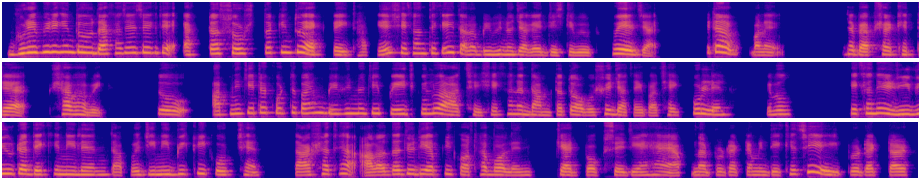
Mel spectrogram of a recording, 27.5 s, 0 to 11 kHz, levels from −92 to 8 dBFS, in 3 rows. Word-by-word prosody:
ঘুরে 310 +5 +9
ফিরে 360 +1 +8
কিন্তু 350 -1 +6 0.2
দেখা 260 +3 +2
যায় 320 +1 +1
যে 325 - +4
তে 290 - +3 0.2
এক 210 - -7
টা 270 - +5
সোর্সটা 280 +2 +1
কিন্তু 340 +1 +4 0.2
একটাই 215 -2 -2
থাকে। 185 +4 -8 0.2
সেখান 290 -1 -1
থেকেই 300 +3 +2
তারা 225 - -1
বিভিন্ন 215 0 +1
জায়গায় 190 -1 0
distribute 175 0 -1 0.2
হয়ে 260 -3 +10
যায়। - - -4 0.5
এটা 365 -1 +7 0.3
মানে 185 -1 0 0.7
এটা 240 - -2
ব্যবসার 190 +4 +2
ক্ষেত্রে 215 -2 -2
আ - - -3 0.4
স্বাভাবিক। 220 -10 0 0.5
তো 240 - +4 0.5
আপনি 215 +5 -3
যেটা 310 +1 -1
করতে 300 +2 -4
পারেন, 295 +3 0
বিভিন্ন 280 +2 0
যে 285 - +2
পেজগুলো 255 +2 0 0.2
আছে 195 0 -10
সেখানে 240 +4 -4
দামটা 190 0 -4
তো - - -2
অবশ্যই 180 +7 -3
যাচাই-বাছাই 170 +1 -5
করলেন, 250 -7 +2 0.5
এবং 235 +2 -1 0.6
সেখানে 275 +2 +1 0.2
রিভিউটা 260 +2 +4
দেখে 225 +2 -1
নিলেন, 215 -1 +1 0.2
তারপরে 195 +3 -4
যিনি 220 +1 +2
বিক্রি 255 +3 -1
করছেন 210 -3 -2 0.4
তার 190 +1 0
সাথে 250 +1 -3 0.3
আলাদা 195 +6 +1
যদি 250 0 0
আপনি 235 +2 -7
কথা 195 +3 -4
বলেন 180 -2 -1 0.4
চ্যাটবক্সে 190 0 -2
যে, 185 - -1
"হ্যাঁ 200 -4 -2
আপনার 185 +3 -4
প্রোডাক্ট 190 -1 -6
আমি 200 - -3
দেখেছি" 245 - -2 0.2
এই 205 - +2
প্রোডাক্টটার 190 -1 0
220 Hz, 150 wpm, -24 LUFS, 190-270 Hz, 0.7 s, হয়ে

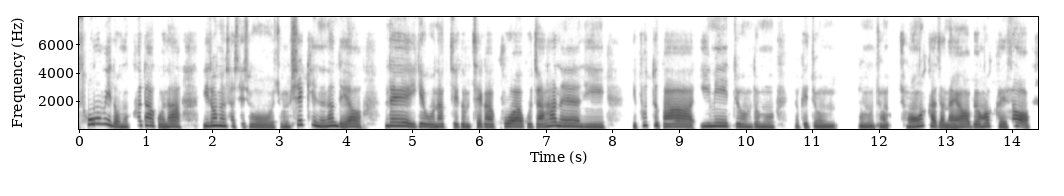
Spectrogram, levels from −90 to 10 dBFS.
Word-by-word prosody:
소음이 370 0 +1
너무 185 -7 0
크다거나 215 -9 +1 0.3
이러면 260 +1 +5
사실 215 -4 -8
저 175 -2 -2
좀 180 0 -4
싫기는 275 - +2
한데요. 215 -6 +3 0.3
근데 250 -2 +4
이게 200 +1 -1
워낙 190 +1 -2
지금 185 -2 -4
제가 185 -2 -1
구하고자 200 -3 +1
하는 220 -5 +2
이, 175 -1 -2 0.4
이 205 - -4
포트가 195 -7 0
이미 230 +1 +3
좀 185 -3 -3
너무 175 0 -3 0.3
이렇게 185 - -5
좀 85 - -3 0.4
어 90 -2 -1
좀 175 -3 -3 0.2
정확하잖아요. 185 -4 +1
명확해서 205 +1 +1
195 Hz, 265 characters per minute, -22 LUFS, 180-235 Hz, 0.4 s, 이러면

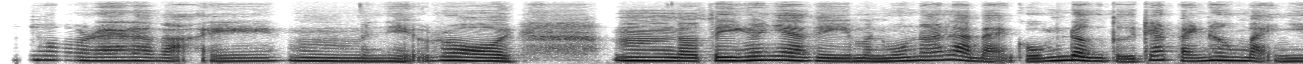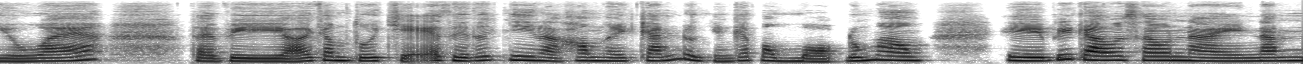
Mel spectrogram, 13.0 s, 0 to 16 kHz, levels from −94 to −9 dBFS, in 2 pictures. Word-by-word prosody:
Ồ, 250 0 -5
ra 200 0 +1
là 200 -1 0
vậy, 180 +1 -5
ừm, 185 -3 0
mình 170 0 -3
hiểu 170 +4 -4
rồi. 195 -5 +3 0.5
Ừm, 205 -3 +4
đầu 180 -1 +2
tiên 205 +2 +3
á 225 - +6
nha 230 -3 +3
thì 175 -3 0
mình 170 -1 -1
muốn 180 +4 +1
nói 230 +2 0
là 245 -3 +2
bạn 160 -6 -3
cũng 180 +7 +1
đừng 200 -6 +4
tự 150 0 -3
trách 245 +8 -2
bản 185 +2 -2
thân 215 -2 +3
bạn 165 -3 -3
nhiều 165 -1 -2
quá. 190 +9 0 0.5
Tại 175 -3 -2
vì 170 -1 0
ở 165 - +1
trong 210 0 0
tuổi 195 -1 -1
trẻ 175 - -3
thì 200 -3 0
tất 220 - -2
nhiên 230 -3 +2
là 185 - 0
hông 205 -1 -1
thể 185 -1 -1
tránh 205 +4 -1
được 245 -8 -1
những 165 -2 -7
cái 210 - -4
bồng 180 -4 -2
bột, 155 -2 -2
đúng 195 +4 +1
hông? 225 -3 +2 0.4
Thì 200 -2 +3
biết 275 +8 0
đâu 235 -2 +5
sau 225 -1 +1
này 185 -4 +1
5 190 +3 0
195 Hz, 250 wpm, -18 LUFS, 175-215 Hz, 0.5 s, á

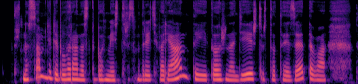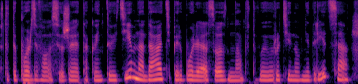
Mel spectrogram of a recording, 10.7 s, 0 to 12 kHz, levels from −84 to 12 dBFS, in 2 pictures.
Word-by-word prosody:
Потому - - -13
что 215 - +1
на - - +4
самом 310 +10 0
деле 245 -5 +1
была 200 +1 +2
рада 205 -2 +2
с 185 - -2
тобой 195 -2 -4
вместе 175 -1 -1
рассмотреть 190 -3 -4
варианты 210 - +2
и - - -1
тоже 195 +1 0
надеюсь, 190 +5 +3
что 220 - -8
что-то 185 -1 -6
из 170 +1 -3
этого, 195 -4 0 0.5
что - - -8
ты 180 - -2
пользовалась 180 -1 -1
уже 165 0 +2
так 170 - -10
интуитивно, 180 +7 +3
да, 185 +4 +4
теперь 180 -3 -3
более 175 -2 +1
осознанно 175 -2 0
в - - -16
твою 175 -1 -3
рутину 180 -1 -2
внедрится 200 - 0
185 Hz, 185 wpm, -24 LUFS, 175-205 Hz, 0.5 s, на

